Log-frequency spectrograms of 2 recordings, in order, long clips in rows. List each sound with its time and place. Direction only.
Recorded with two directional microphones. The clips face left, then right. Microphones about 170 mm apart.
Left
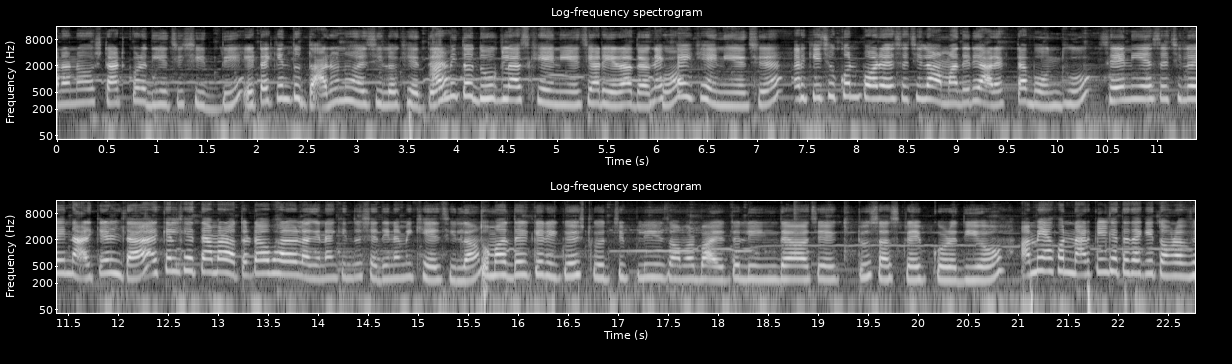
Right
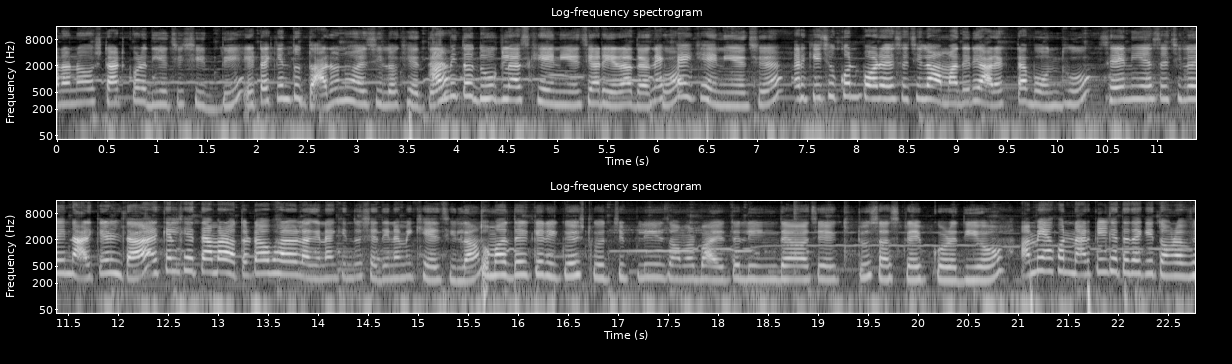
0.0 s speech: 25° left (ahead or behind)
15.6 s speech: 55° left (ahead or behind)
